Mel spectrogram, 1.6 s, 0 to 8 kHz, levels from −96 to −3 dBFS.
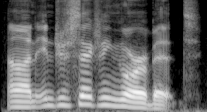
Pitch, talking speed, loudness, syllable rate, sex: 160 Hz, 115 wpm, -16 LUFS, 4.9 syllables/s, male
